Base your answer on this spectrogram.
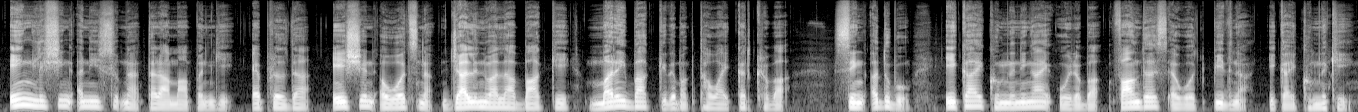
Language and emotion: Manipuri, neutral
